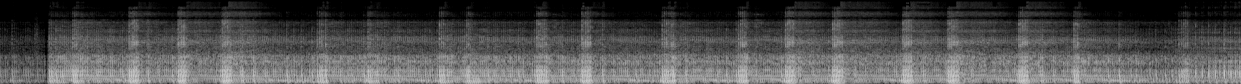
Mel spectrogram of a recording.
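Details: Homelite Super XL chainsaw after cylinder and carburetor rebuild, during low/high screw and idle tuning: crisp two-stroke buzz holding steady with regular clean rev surges about once a second, no stumbling; normal running.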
